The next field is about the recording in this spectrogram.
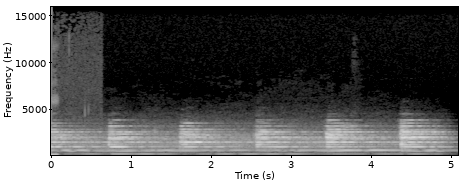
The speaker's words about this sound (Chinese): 就在此时，听到教堂敲了钟声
